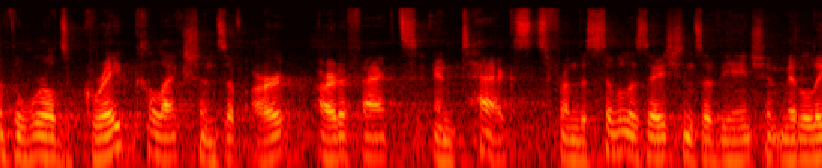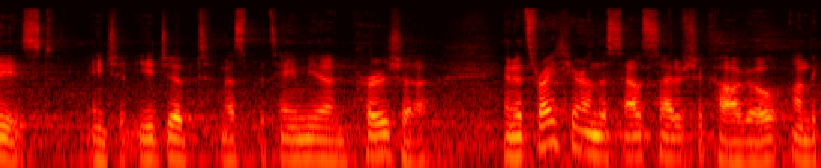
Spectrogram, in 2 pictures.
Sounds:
speech

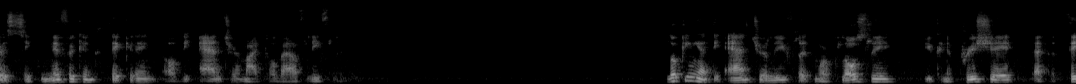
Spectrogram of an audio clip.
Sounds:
speech

